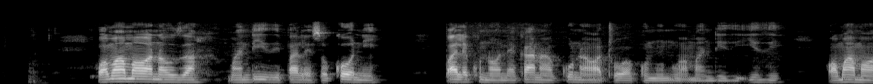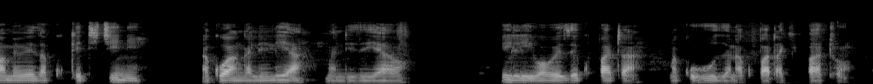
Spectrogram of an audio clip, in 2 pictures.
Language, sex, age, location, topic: Swahili, male, 18-24, Kisumu, agriculture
